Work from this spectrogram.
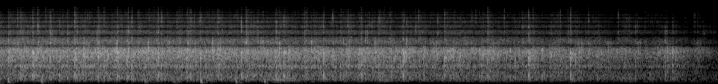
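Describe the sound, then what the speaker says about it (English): A large audience claps at a university graduation ceremony, dense sustained applause that holds steady and then slowly fades away. "one last big round of applause for the first half of the ceremony"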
